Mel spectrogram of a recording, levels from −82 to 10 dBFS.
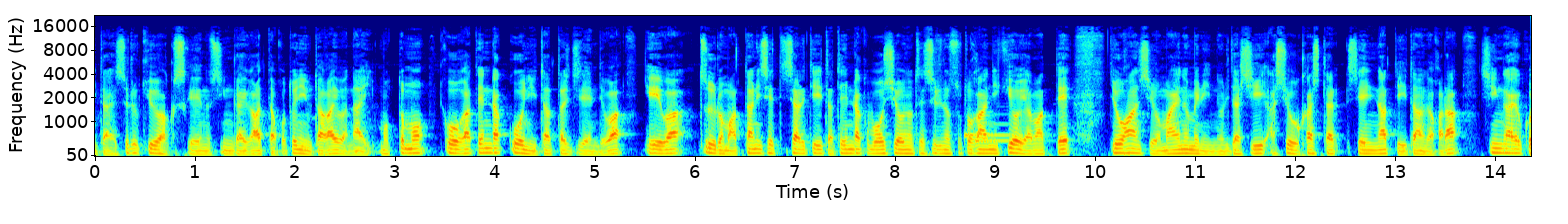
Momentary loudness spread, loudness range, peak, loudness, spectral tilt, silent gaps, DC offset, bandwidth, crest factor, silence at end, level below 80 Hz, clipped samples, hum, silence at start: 6 LU; 1 LU; 0 dBFS; -16 LUFS; -5.5 dB/octave; none; under 0.1%; 16.5 kHz; 16 dB; 0 s; -44 dBFS; under 0.1%; none; 0 s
